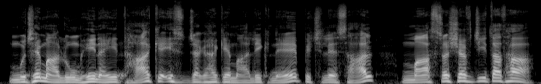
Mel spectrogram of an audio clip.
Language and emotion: Urdu, surprised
